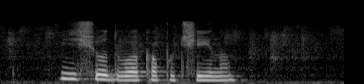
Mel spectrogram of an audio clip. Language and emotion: Russian, neutral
